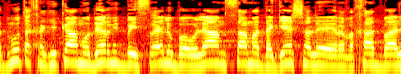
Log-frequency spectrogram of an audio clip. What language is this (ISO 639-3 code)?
heb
